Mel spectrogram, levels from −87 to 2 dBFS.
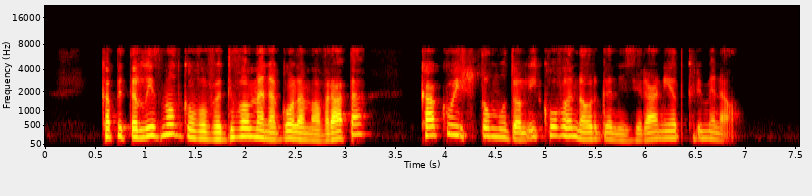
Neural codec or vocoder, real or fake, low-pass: codec, 16 kHz, 1.1 kbps, Voila-Tokenizer; fake; 7.2 kHz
